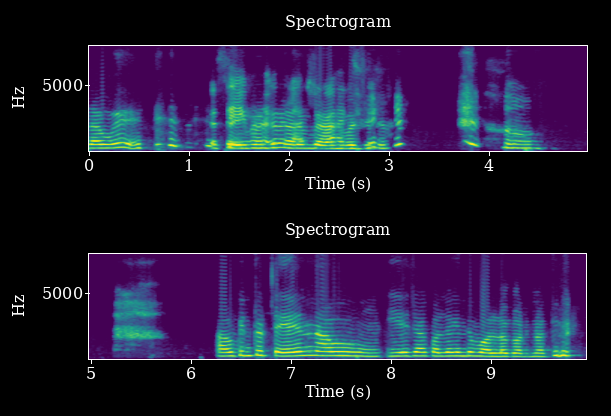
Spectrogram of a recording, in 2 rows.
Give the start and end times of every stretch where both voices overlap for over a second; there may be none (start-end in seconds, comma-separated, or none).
1.4-2.9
